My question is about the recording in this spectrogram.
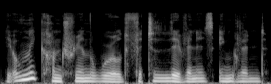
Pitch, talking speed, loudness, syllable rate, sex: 145 Hz, 265 wpm, -15 LUFS, 5.9 syllables/s, female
